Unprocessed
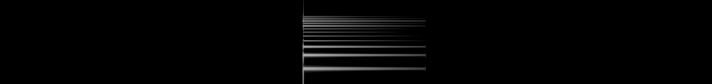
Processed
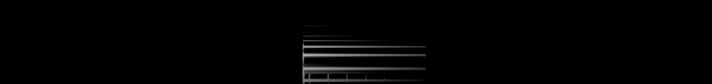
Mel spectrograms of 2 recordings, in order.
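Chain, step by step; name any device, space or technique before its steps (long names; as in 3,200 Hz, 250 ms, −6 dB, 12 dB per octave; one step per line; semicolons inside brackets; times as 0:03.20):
sub-octave bass pedal (sub-octave generator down 2 octaves, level +2 dB; loudspeaker in its box 65–2,300 Hz, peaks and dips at 130 Hz −5 dB, 440 Hz +7 dB, 720 Hz −4 dB)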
